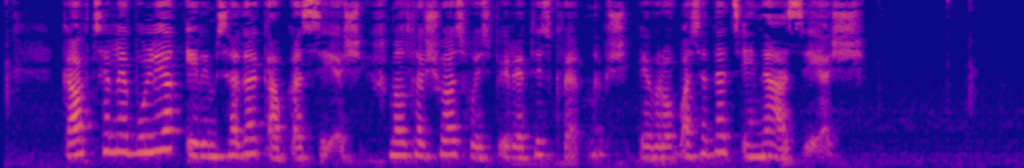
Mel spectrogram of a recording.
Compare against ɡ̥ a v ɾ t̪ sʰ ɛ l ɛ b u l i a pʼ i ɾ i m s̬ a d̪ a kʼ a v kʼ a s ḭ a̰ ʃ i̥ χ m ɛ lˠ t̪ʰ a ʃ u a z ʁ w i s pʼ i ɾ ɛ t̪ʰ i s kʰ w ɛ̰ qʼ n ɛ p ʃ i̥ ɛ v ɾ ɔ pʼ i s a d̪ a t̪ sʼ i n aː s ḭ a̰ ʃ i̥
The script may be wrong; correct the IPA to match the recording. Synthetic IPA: ɡ̥ a v ɾ t̪ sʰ ɛ l ɛ b u l i a qʼ i ɾ i m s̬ a d̪ a kʼ a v kʼ a s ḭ a̰ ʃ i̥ χ m ɛ lˠ t̪ʰ a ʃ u a z ʁ w i s pʼ i ɾ ɛ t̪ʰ i s kʰ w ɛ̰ qʼ n ɛ p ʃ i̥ ɛ v ɾ ɔ pʼ a s a d̪ a t̪ sʼ i n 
